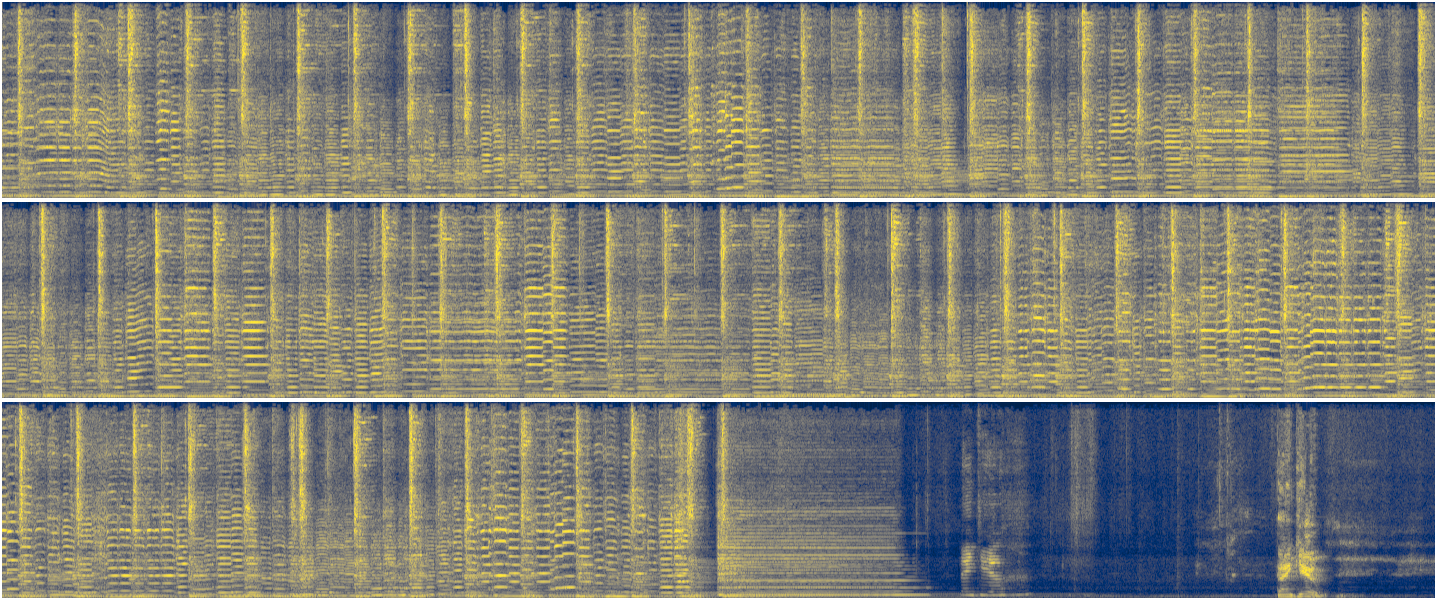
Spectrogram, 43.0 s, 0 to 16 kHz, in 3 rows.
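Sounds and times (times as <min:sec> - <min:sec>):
lively fiddle tune: 0:00.0 - 0:38.0
strummed acoustic guitar: 0:00.0 - 0:39.7.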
